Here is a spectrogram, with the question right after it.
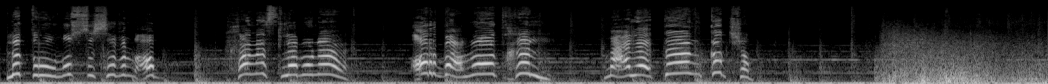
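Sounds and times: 
speech: 0.1s - 1.7s, 2.3s - 7.6s
artificial storm thunder rumble: 8.7s - 10.4s.

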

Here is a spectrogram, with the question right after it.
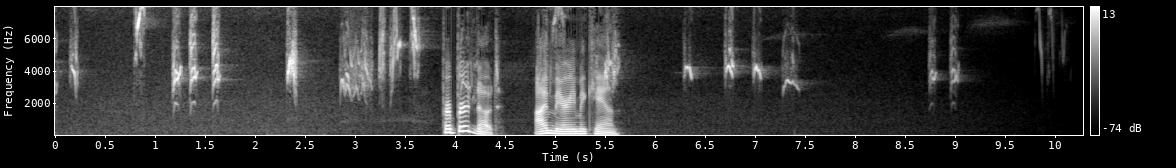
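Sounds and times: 
euphonia false alarm calls: 0.0s - 3.8s, 4.8s - 7.6s, 8.7s - 9.2s
speech: 3.9s - 5.7s.

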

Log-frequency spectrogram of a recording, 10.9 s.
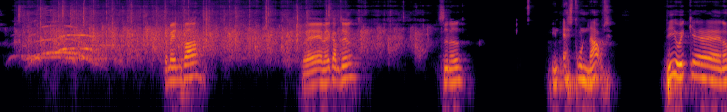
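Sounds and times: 
audience applause welcoming a guest onto a live comedy talk show stage: 0.0s - 6.8s
speech: 2.5s - 3.2s, 4.5s - 5.5s, 6.6s - 7.1s, 8.2s - 9.2s, 10.0s - 10.9s.

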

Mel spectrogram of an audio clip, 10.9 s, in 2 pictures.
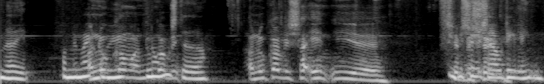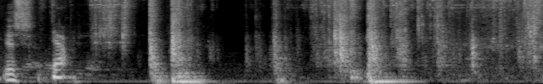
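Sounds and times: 
speech: 0.0s - 7.4s
keys jangling: 2.2s - 10.8s
doors opening and closing: 6.8s - 10.8s.

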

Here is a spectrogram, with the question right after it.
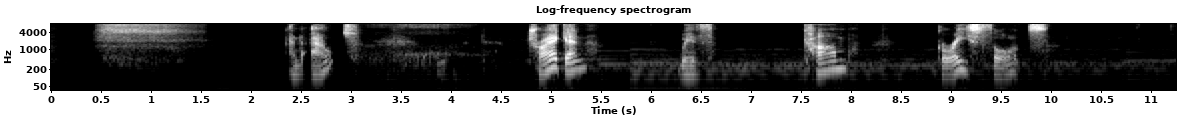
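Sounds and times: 
person breathing in deeply: 0.4s - 1.6s, 3.1s - 4.5s
speech: 2.4s - 3.1s, 3.8s - 4.0s, 4.8s - 5.4s, 6.3s - 6.7s, 7.6s - 8.1s, 8.8s - 10.0s.

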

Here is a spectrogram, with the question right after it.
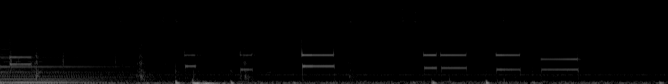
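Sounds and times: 
telephone keypad clicks: 0.1s - 5.9s.

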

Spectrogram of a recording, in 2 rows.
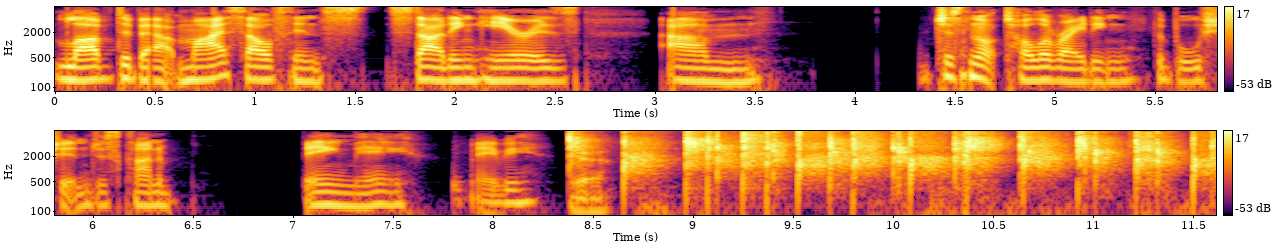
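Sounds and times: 
speech: 0.0s - 3.6s, 4.3s - 8.7s
studio audience clapping: 8.4s - 11.6s.

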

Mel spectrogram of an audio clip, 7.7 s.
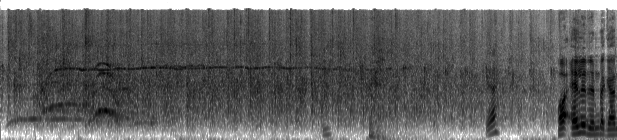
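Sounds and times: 
audience applause: 0.0s - 7.7s
whistles: 0.7s - 5.2s
speech: 4.0s - 5.0s, 6.1s - 6.4s, 7.0s - 7.7s.

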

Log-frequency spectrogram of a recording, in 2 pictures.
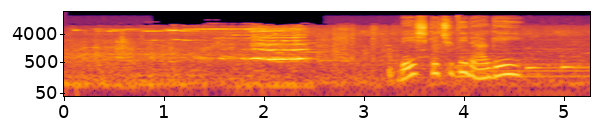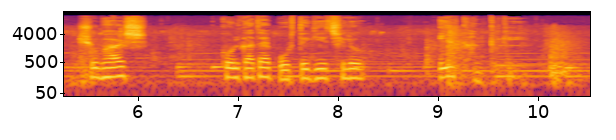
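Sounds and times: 
wheels of train from Kolkata squealing pulling into Cuttack station: 0.0s - 2.9s
low rumble of rolling railcars: 0.0s - 10.5s
speech: 3.4s - 8.4s, 9.0s - 9.8s.

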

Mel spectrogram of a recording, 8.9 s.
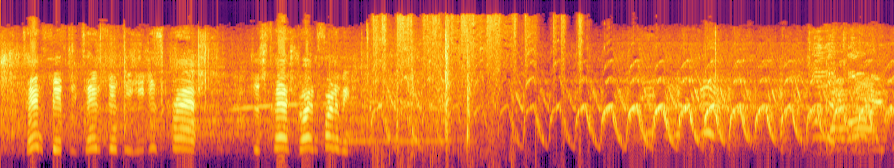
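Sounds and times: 
speech: 0.2s - 4.1s
police car sirens: 2.4s - 8.9s
sharp clicks and knocks: 3.7s - 6.0s.

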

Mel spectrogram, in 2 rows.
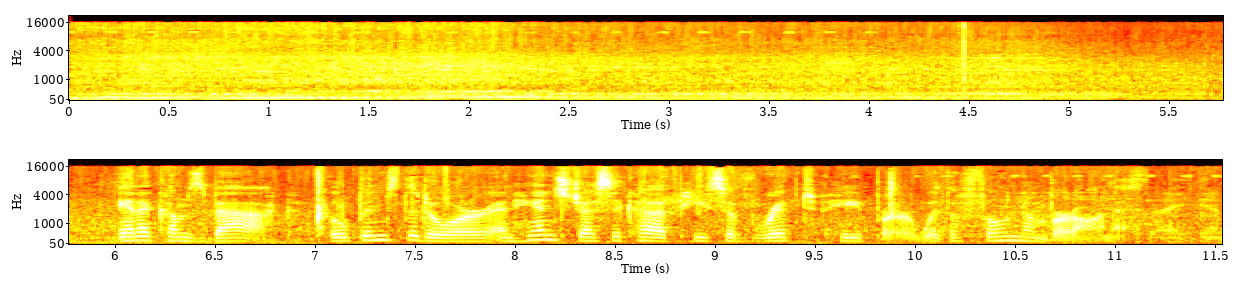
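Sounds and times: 
construction truck engine roaring: 0.0s - 6.0s
speech: 6.0s - 11.2s.

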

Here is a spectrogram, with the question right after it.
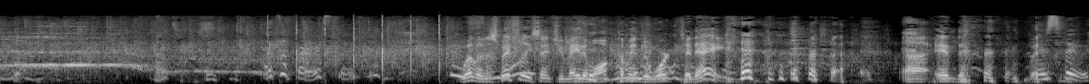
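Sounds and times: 
laughter: 0.0s - 0.7s, 2.1s - 10.8s
audience clapping: 0.0s - 8.4s
speech: 2.4s - 10.8s.

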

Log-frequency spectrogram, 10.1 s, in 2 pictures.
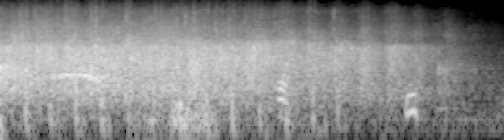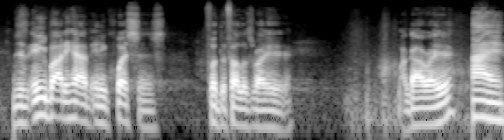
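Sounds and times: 
audience applause: 0.0s - 4.6s
speech: 5.2s - 8.0s, 8.8s - 10.0s.

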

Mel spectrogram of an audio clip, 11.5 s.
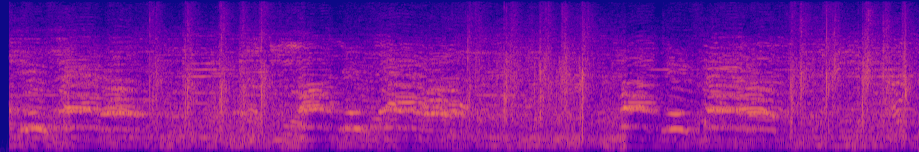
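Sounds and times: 
stadium crowd chanting during the game: 0.1s - 11.4s.

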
